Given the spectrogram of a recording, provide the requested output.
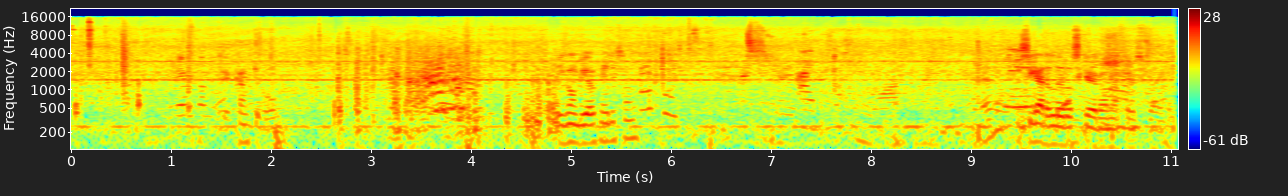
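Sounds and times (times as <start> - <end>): airliner cabin drone: 0.0 - 11.0.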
